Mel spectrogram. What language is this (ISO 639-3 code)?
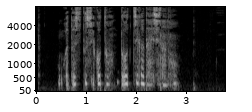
jpn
